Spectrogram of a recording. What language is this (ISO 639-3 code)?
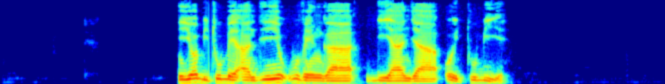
bnm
